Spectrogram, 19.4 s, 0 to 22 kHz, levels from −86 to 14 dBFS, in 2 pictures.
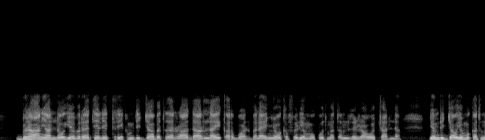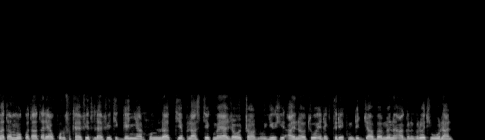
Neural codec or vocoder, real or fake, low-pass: codec, 16 kHz, 8 kbps, FreqCodec, smaller model; fake; 7.2 kHz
